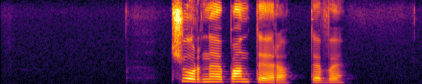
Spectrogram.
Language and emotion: Russian, neutral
